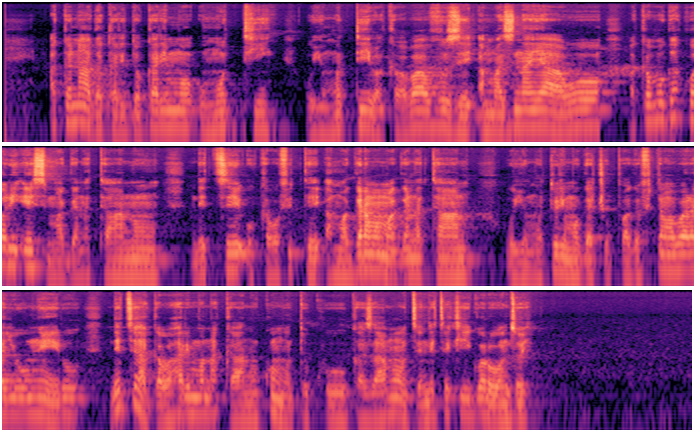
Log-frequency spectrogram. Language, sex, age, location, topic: Kinyarwanda, male, 25-35, Huye, health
